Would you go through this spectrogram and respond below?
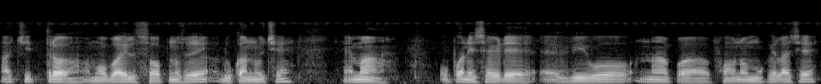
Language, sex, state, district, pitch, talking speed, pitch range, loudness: Gujarati, male, Gujarat, Valsad, 105 Hz, 100 wpm, 100-110 Hz, -19 LUFS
